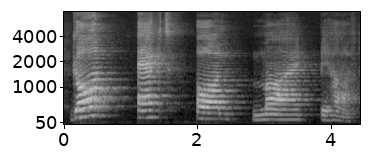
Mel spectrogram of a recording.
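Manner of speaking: "act on my behalf" drawn out very slowly and low; slow, weighty plea. Shown as a demonstration. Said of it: "he uses this word".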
